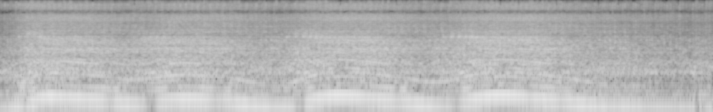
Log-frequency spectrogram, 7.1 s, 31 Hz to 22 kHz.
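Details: 2001–2005 Honda Civic LX engine revs rising and falling: wavering rough whir following speed, strange noise when accelerating; worn-out timing belt tensioner.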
